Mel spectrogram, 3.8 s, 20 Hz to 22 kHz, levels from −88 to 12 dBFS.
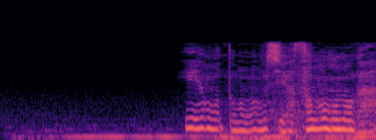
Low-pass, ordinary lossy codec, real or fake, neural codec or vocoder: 7.2 kHz; AAC, 48 kbps; fake; vocoder, 22.05 kHz, 80 mel bands, Vocos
